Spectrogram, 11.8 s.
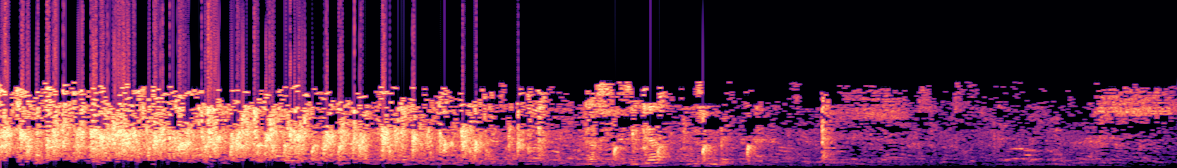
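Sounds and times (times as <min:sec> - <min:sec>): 
crowd applause: 0:00.0 - 0:09.4.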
